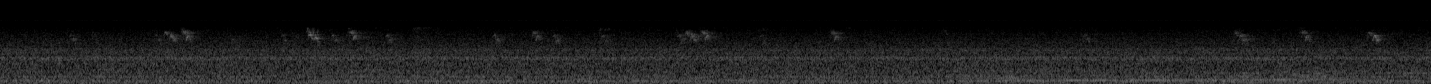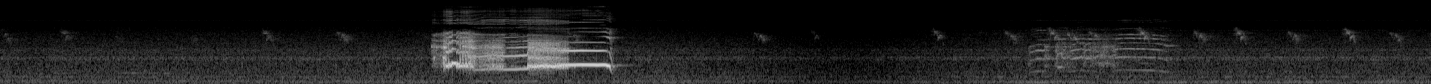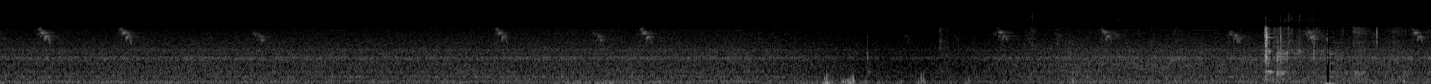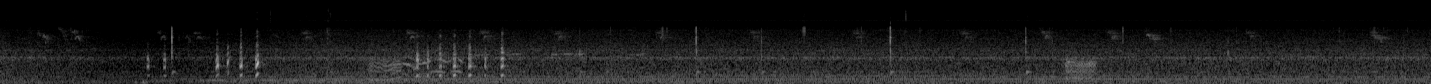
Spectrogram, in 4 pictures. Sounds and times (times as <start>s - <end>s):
Livestock, farm animals, working animals: 24.4s - 27.9s, 40.9s - 57.2s.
